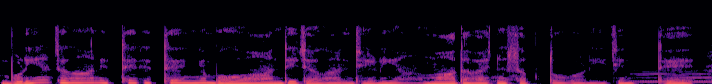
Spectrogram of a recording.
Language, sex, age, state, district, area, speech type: Dogri, female, 18-30, Jammu and Kashmir, Udhampur, rural, spontaneous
